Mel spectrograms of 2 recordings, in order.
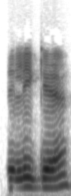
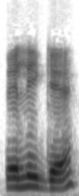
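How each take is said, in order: No difference in how they are said.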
